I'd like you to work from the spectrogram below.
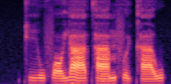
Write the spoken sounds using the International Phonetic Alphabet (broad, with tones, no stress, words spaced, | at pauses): kʰiː˨wfɔː˨˥j aː˨˥t̪ʰaː˨˥mfɵ˨ɥkʰaː˨˥w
